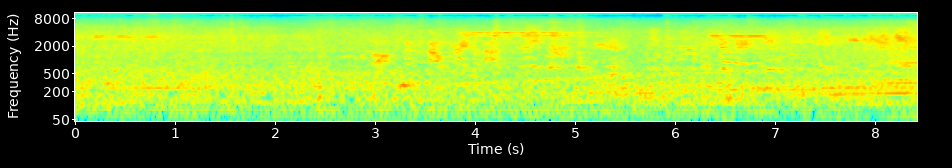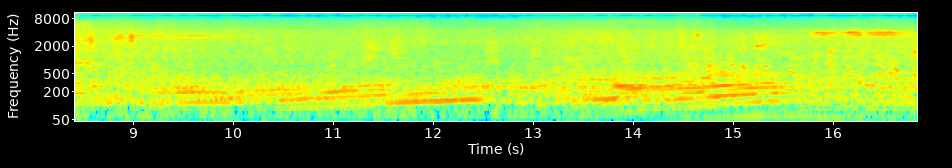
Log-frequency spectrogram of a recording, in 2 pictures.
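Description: Busy city street ambience: car and motorbike traffic running with people talking nearby. A few short high-pitched tones sound about a third of the way in and around the middle.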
